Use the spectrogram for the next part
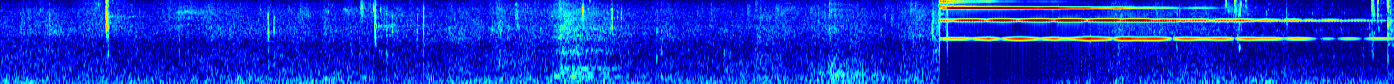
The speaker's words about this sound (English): When you hear the sound of the bell, please stop wherever you are at that moment.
